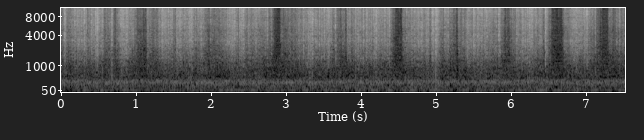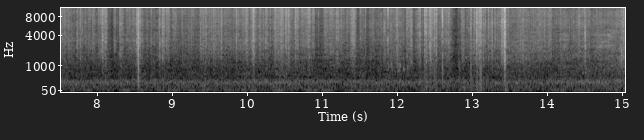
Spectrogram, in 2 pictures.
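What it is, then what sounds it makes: Straw whisk broom bristles being scratched. Fingertips and long purple nails of both hands scratch and rub the dry straw bristles of a broomcorn straw whisk broom. The result is a steady, bright, dry crackling and rustling, like crinkling or tearing, with brief pauses and a few sharper snaps.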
